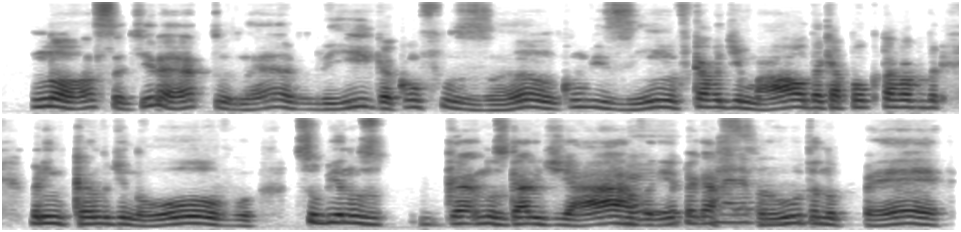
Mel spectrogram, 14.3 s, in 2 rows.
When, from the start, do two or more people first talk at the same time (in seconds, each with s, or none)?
11.9 s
